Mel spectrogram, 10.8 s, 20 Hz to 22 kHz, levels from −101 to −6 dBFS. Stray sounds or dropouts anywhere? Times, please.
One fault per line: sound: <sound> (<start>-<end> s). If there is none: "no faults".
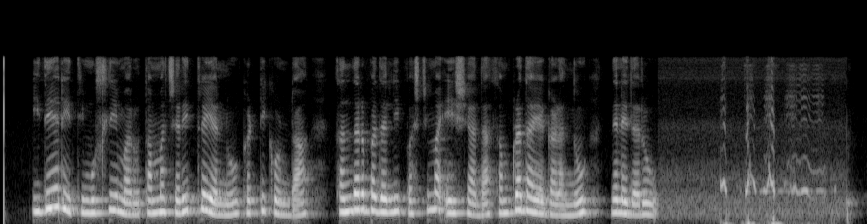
sound: bark (9.0-10.5 s)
